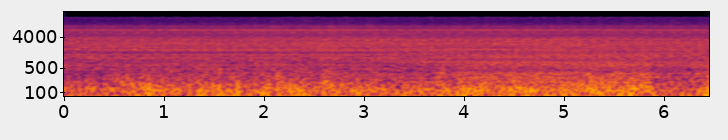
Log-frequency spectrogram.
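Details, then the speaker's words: 2016 Mitsubishi Montero Sport diesel, after replacing the failed alternator bearing: even idle clatter with no squeal or rumble from the accessory drive; the noise is gone, normal engine sound. "Ah binabay wala na po yung Wala na po normal na lang ng tunog ng makina"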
